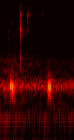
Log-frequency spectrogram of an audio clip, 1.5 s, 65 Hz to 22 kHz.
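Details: Doppler check by a paramedic under a Snake Staff tourniquet that could not be tightened further on a large arm: two rhythmic whooshing pulses, about 80 a minute, over a steady hum; arterial flow persists.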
